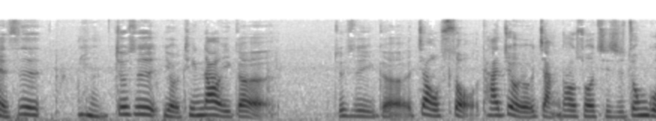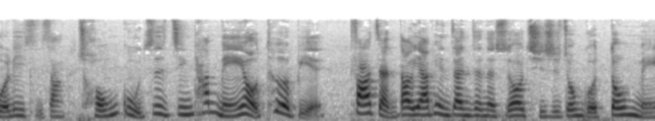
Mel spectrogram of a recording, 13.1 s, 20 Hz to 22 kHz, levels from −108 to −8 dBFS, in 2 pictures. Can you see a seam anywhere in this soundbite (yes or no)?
no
